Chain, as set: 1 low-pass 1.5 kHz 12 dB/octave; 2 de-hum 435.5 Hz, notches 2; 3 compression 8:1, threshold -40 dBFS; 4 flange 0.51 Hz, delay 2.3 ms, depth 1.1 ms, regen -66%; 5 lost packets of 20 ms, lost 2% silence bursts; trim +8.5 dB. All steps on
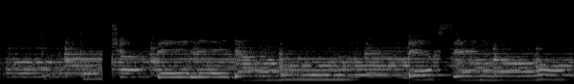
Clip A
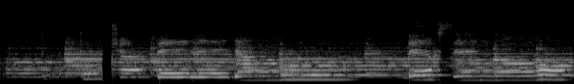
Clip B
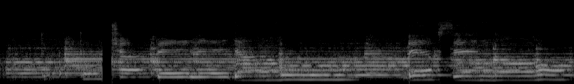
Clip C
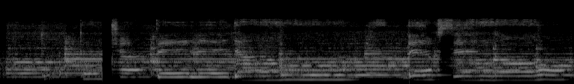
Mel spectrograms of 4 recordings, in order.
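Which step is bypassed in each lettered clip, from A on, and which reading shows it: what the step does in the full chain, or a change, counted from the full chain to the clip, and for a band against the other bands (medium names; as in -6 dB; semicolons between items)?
3, mean gain reduction 5.0 dB; 4, loudness change +4.0 LU; 1, crest factor change +2.5 dB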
